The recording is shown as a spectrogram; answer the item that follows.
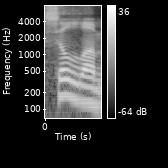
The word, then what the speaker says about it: Sil Lum: Sil Lum is the Cantonese pronunciation of Shaolin.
